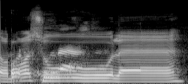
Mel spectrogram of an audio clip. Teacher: dibaca jadi harokatnya vokal, jadi panjang 2 harokat ya, vokal A-nya namanya mad iwad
